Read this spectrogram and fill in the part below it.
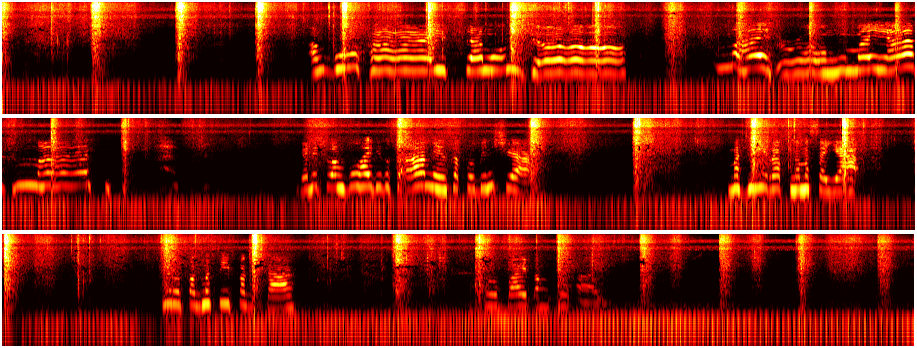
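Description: Leaves snap off their stems.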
